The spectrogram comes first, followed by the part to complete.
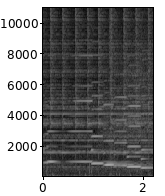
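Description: Instrumental background music: a melody of held notes stepping down in pitch, over a light ticking beat of about four ticks a second.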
